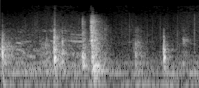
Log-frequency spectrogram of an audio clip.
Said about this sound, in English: Shut the door.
